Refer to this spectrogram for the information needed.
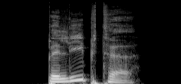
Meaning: inflection of beliebt: 1. strong/mixed nominative/accusative feminine singular 2. strong nominative/accusative plural 3. weak nominative all-gender singular 4. weak accusative feminine/neuter singular
- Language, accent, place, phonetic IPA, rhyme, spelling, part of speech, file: German, Germany, Berlin, [bəˈliːptə], -iːptə, beliebte, adjective / verb, De-beliebte.ogg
